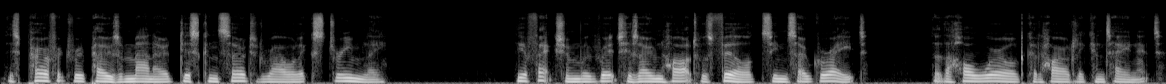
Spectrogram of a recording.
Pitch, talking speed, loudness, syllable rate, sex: 130 Hz, 145 wpm, -17 LUFS, 4.7 syllables/s, male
